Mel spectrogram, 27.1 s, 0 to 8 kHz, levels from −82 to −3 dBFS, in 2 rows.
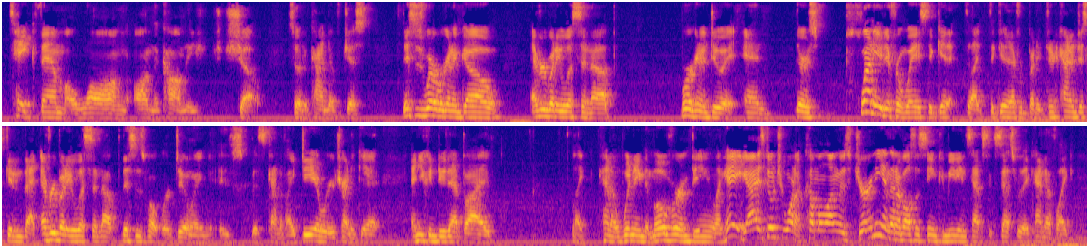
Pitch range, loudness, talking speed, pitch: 120-150 Hz, -18 LUFS, 230 wpm, 130 Hz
